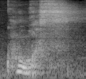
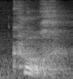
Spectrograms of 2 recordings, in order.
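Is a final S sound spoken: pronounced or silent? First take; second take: pronounced; silent. First: The word ends with an audible S sound. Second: The word ends without an S sound. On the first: It means grocery shopping. "You pronounce S" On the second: It means classes or lessons. "the S is silent"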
